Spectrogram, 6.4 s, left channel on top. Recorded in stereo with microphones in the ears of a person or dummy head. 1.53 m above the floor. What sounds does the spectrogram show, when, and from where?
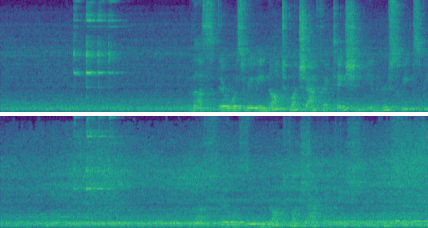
1.1 s dishes clattering: 5° left (ahead or behind), 4.5 m
2.8 s a man speaking: 65° left (ahead or behind), 1.7 m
